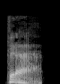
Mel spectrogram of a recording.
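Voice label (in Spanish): "tra", Spanish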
